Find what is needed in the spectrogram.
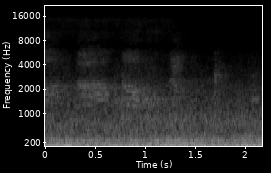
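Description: Faint bird calls over a steady low background rumble.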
